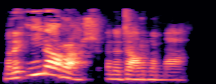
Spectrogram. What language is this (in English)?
Welsh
